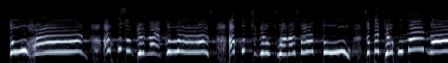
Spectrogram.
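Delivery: put-on very high, loud child's yelling prayer; shouted prayer. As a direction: scream it to the sky. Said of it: "Dikencengin lagi sama dia". (anak berteriak berdoa sekeras-kerasnya)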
